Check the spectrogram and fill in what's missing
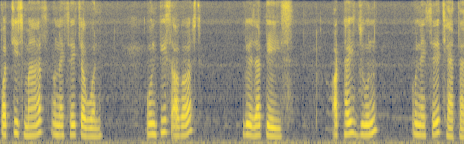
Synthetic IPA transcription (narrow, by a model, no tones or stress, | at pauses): pʌtːt͡sismart͡sʰunːʌjsːʌjt͡sʌwʌn | unt̪isʌ̰ɡʌsʈʰ | d̪ujɦʌd͡zart̪eis | ʌ̰ʈʰːajsd͡zun | unːʌjsʌjt͡sʰijat̪ːʌr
